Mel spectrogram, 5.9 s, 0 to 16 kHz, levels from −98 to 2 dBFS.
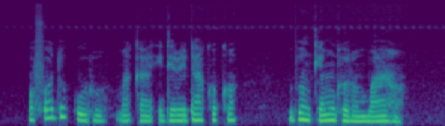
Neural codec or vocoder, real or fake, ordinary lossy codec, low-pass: vocoder, 44.1 kHz, 128 mel bands every 256 samples, BigVGAN v2; fake; none; 14.4 kHz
